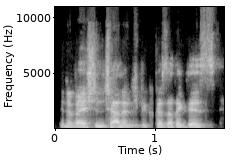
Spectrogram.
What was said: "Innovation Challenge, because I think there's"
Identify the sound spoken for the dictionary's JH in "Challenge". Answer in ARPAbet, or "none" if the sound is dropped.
JH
